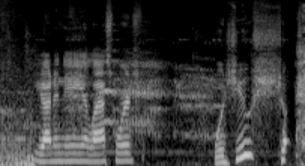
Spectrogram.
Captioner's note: rooster crows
